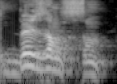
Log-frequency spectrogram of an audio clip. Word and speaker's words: Besançon: The name of the city is Besançon.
